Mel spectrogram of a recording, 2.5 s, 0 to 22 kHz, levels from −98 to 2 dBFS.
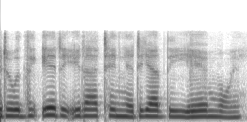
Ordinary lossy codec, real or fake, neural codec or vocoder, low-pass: none; fake; codec, 16 kHz, 0.8 kbps, ZipCodec; none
